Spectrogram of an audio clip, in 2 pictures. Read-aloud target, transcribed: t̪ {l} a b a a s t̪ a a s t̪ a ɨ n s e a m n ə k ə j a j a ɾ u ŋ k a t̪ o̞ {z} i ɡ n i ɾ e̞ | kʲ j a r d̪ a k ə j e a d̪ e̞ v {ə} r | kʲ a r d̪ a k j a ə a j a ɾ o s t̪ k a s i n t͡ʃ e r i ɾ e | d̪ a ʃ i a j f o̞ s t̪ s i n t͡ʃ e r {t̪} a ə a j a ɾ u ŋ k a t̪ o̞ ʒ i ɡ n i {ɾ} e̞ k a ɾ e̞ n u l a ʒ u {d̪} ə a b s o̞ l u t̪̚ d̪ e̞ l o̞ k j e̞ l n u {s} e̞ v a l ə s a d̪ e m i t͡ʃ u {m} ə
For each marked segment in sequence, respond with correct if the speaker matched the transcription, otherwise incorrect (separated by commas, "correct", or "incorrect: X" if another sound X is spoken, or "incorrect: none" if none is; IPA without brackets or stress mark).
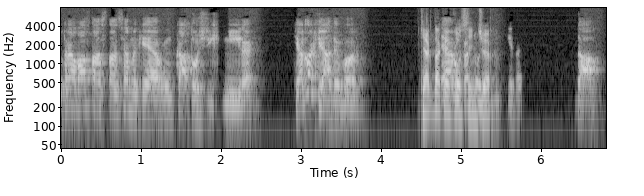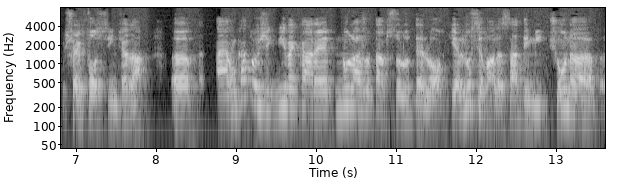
incorrect: ɾ, incorrect: ʒ, correct, incorrect: d̪, correct, incorrect: t̪, correct, incorrect: n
